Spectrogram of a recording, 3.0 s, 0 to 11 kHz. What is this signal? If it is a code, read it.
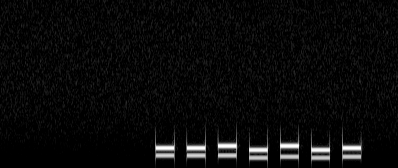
DTMF, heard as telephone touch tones, dialled by machine, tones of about 140 ms. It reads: 8891615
